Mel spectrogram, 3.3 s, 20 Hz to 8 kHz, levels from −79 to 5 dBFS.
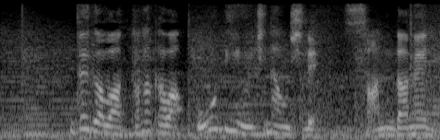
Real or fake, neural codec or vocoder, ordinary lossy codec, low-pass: fake; codec, 16 kHz, 6 kbps, DAC; MP3, 48 kbps; 7.2 kHz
